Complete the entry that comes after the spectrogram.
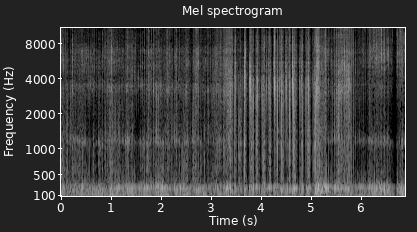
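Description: Long nails scratch and fingertips of both hands rub the bare silver metal mesh grille of a condenser microphone, its hollow mesh dome. The result is a dense, continuous rumbling scrape with a heavy low boom and quick gritty strokes. Faint bright crackles sit on top throughout.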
